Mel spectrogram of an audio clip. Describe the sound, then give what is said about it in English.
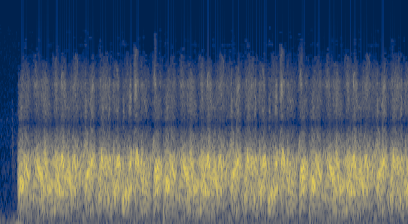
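A video game sound effect for a coconut obstacle: a loud, steady rattling, scratchy noise that starts abruptly and rolls on without a break for about four seconds, with no voices. “A coconut. You can either hit these with your weapons or duck under them.”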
